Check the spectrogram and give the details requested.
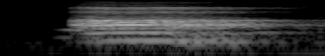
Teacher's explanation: जिनके उच्चारण में मुंह पूरी तरीके से खुले, ऐसे स्वर जिनका उच्चारण करने पर मुंह को खुलना पड़ता है, पूरा खुले, वो होता है विव्रत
